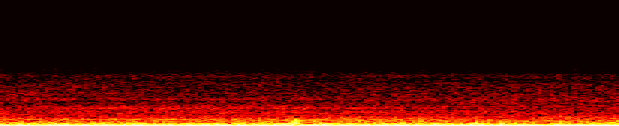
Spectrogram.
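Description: A car's boot lid opens with a soft motor hum.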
